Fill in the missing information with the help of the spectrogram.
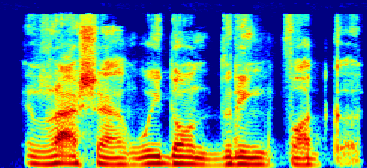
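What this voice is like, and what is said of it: Put-on Russian accent. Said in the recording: “be like, Russian ... That was kind of good, though.”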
